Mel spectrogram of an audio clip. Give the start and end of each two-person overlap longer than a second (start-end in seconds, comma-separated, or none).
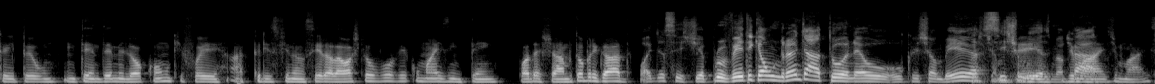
9.7-11.0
